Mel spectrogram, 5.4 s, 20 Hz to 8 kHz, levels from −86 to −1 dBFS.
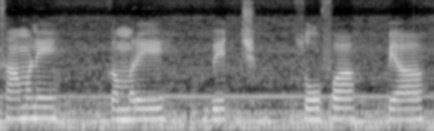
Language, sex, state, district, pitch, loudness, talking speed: Punjabi, female, Punjab, Fazilka, 200 Hz, -16 LUFS, 55 wpm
